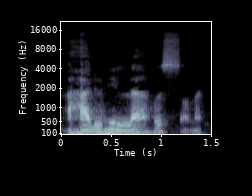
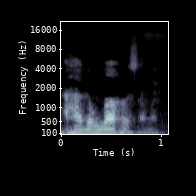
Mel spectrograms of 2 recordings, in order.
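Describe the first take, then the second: First: An added 'ni' sound links ahad to Allahu. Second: Ahad runs straight into Allahu without an n. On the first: The speaker calls it right. "ada nil, nil" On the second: The speaker calls it wrong. "nyambungnya salah gini"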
